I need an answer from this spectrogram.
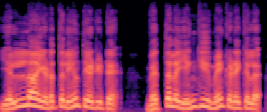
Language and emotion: Tamil, sad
